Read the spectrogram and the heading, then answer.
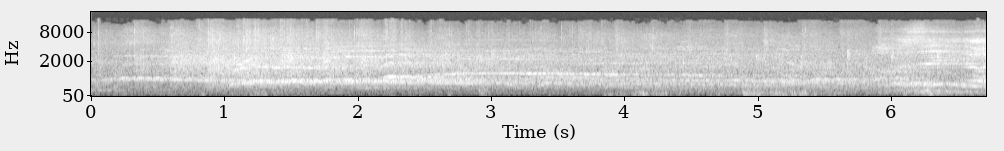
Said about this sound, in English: After about an hour, officers told the crowd to leave, but assured them police protection on the way out. Relieved, many attendees cheered the news.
